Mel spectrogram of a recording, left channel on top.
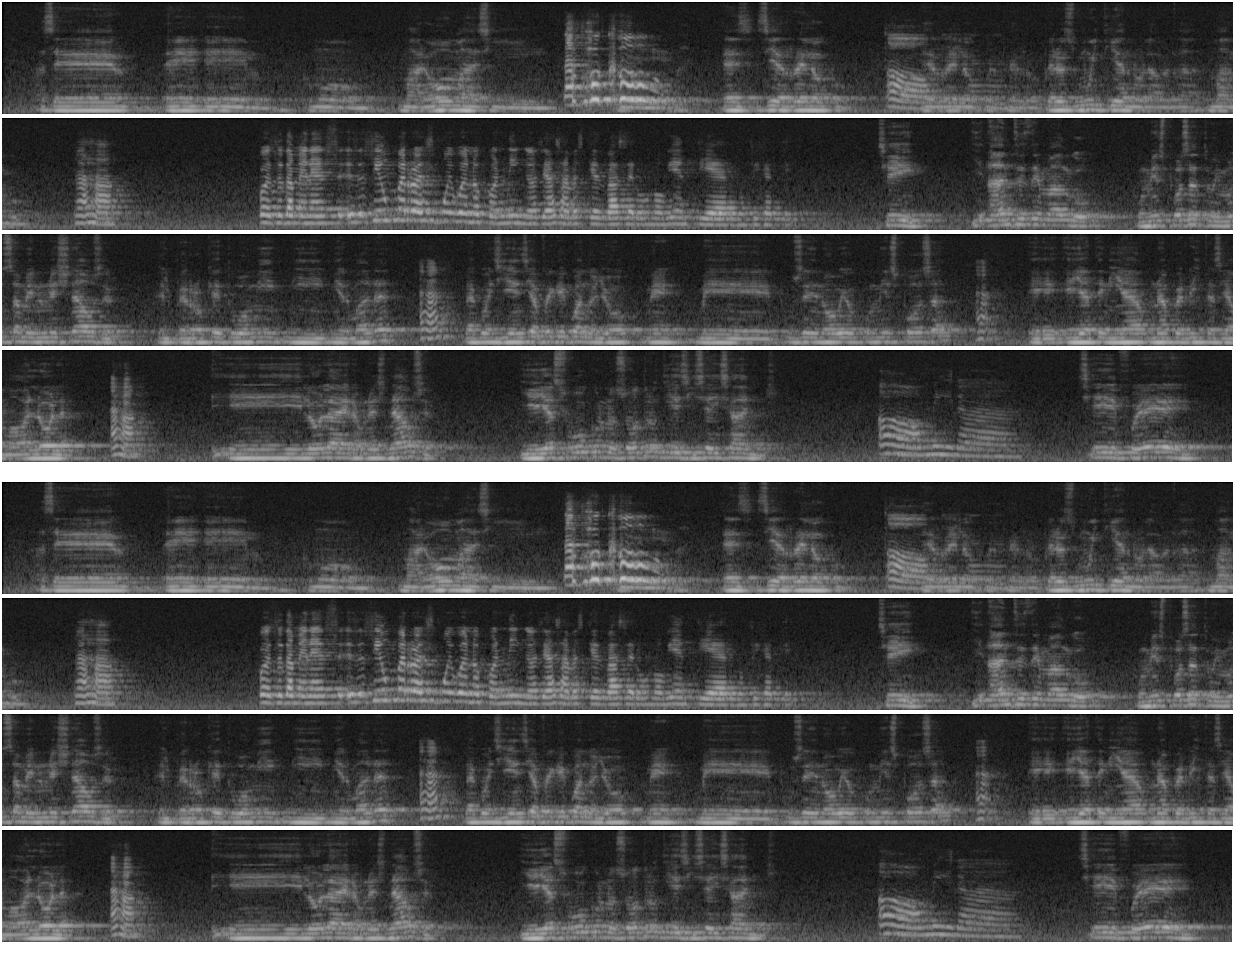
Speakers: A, on the right; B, on the right.
A: hacer eh, em, como maromas y,
B: <laughs> Tampoco.
A: y es, sí, es re loco,
B: Oh,
A: es
B: mira.
A: re loco el perro, pero es muy tierno, la verdad, Mango.
B: Ajá. Pues también es, es- si un perro es muy bueno con niños, ya sabes que va a ser uno bien tierno, fíjate.
A: Sí, y antes de Mango, con mi esposa tuvimos también un Schnauzer, el perro que tuvo mi, mi, mi hermana.
B: Ajá,
A: La coincidencia fue que cuando yo me, me puse de novio con mi esposa,
B: ajá,
A: eh, ella tenía una perrita, se llamaba Lola,
B: ajá.
A: y Lola era una Schnauzer, y ella estuvo con nosotros 16 años.
B: Oh, mira.
A: Sí, fue,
